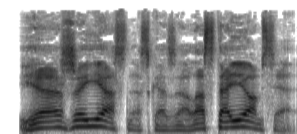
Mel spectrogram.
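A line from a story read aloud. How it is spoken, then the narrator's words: Barking angrily. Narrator (Russian): рявкнул на него Борнхальд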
